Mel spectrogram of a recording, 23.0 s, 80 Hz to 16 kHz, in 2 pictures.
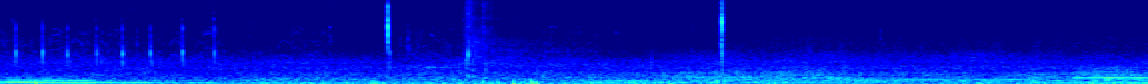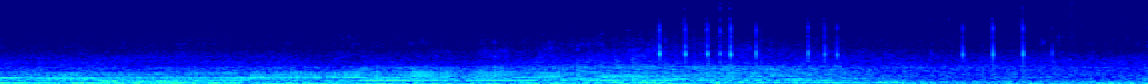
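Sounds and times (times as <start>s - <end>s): sharp click: 0.0s - 7.8s, 18.0s - 22.2s
motor engine running: 0.0s - 22.9s.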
